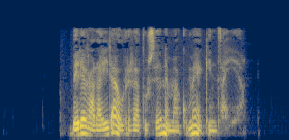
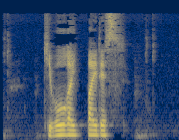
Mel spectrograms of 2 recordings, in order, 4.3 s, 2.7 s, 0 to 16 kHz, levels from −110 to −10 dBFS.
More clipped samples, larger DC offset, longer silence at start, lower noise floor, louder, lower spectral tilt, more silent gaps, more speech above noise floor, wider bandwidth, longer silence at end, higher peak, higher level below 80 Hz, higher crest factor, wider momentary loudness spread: neither; neither; first, 1.05 s vs 0.65 s; first, -80 dBFS vs -65 dBFS; about the same, -22 LUFS vs -24 LUFS; first, -5.5 dB/octave vs -3.5 dB/octave; neither; first, 59 dB vs 41 dB; second, 7.8 kHz vs 11.5 kHz; second, 0.7 s vs 0.85 s; about the same, -6 dBFS vs -4 dBFS; about the same, -70 dBFS vs -66 dBFS; second, 18 dB vs 24 dB; about the same, 15 LU vs 14 LU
